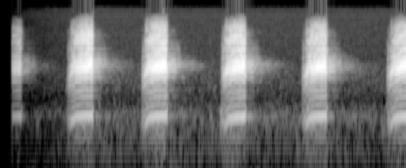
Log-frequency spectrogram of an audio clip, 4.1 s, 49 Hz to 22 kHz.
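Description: Short, nasal, quack-like honks repeated at an even pace, about one every 0.8 seconds, six times.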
